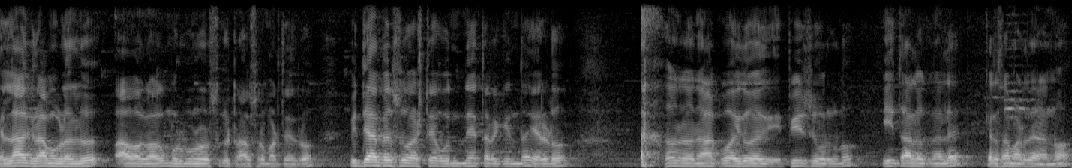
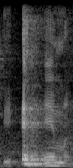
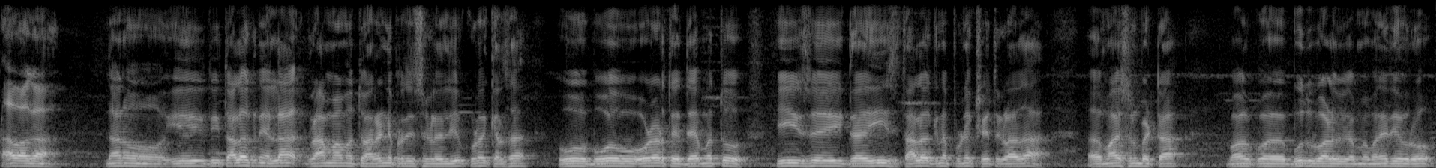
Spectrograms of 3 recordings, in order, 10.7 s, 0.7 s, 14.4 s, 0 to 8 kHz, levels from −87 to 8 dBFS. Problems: background sounds at intervals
